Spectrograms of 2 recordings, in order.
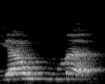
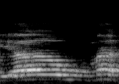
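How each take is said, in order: First: The w sound is quick and closed. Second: The w sound is slow and drawn out. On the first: The speaker calls it right. "dengan gerakan mulut agak cepat dan ditutup" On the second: The speaker calls it wrong. "jangan yauma"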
